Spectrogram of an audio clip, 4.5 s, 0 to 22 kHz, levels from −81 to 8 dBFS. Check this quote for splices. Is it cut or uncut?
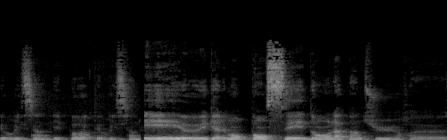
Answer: cut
